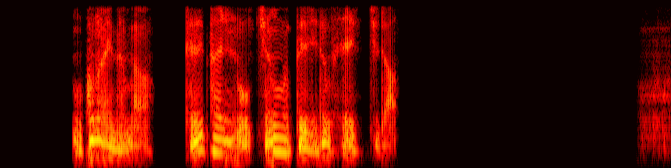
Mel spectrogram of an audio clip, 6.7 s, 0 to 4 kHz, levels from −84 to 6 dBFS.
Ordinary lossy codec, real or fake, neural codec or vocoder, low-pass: none; fake; autoencoder, 44.1 kHz, a latent of 192 numbers a frame, MeloTTS; 3.6 kHz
